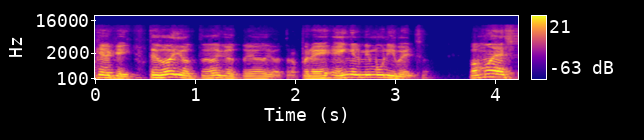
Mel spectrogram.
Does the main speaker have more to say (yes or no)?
yes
